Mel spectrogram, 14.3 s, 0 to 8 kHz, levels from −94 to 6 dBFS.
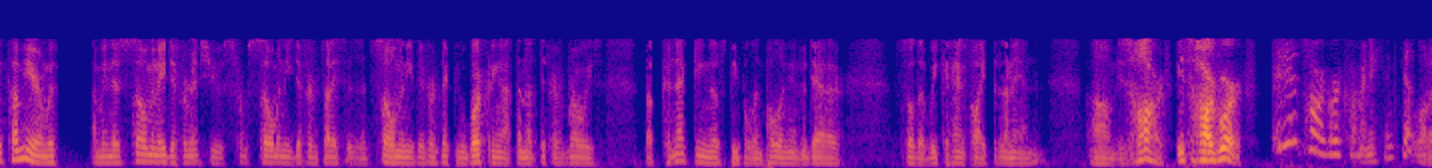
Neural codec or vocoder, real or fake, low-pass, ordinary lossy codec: codec, 16 kHz in and 24 kHz out, 0.4 kbps, LongCat-Audio-Codec, fine tuned four codebook decoder; fake; 7.2 kHz; AAC, 16 kbps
